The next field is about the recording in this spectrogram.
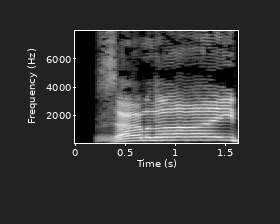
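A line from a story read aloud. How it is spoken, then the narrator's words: Roared command. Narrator (Russian): проревел лорд-командующий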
